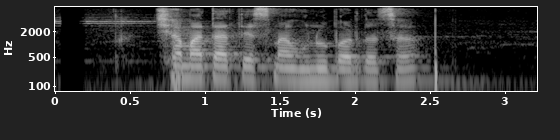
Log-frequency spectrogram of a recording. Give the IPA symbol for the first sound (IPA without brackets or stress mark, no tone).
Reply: t͡sʰ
